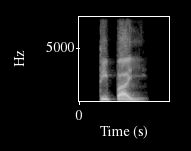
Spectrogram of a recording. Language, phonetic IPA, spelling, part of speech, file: Bengali, [ˈʈ̟i.pai̯ˑ], টিপাই, noun, LL-Q9610 (ben)-টিপাই.wav
- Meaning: teapoy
